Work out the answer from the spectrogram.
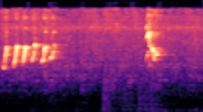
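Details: Lure song of a greater green leafbird, played so other birds reply: a quick string of five bright, trilled high notes, silence, then one sharp chirp.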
